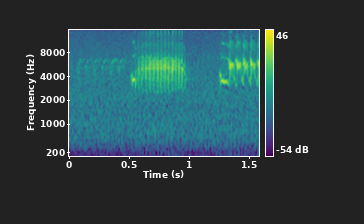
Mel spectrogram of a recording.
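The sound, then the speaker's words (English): High-pitched chirping from birds outside, heard as a few short, rapidly pulsing trills with brief gaps between them. “Maybe two birds out there.”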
